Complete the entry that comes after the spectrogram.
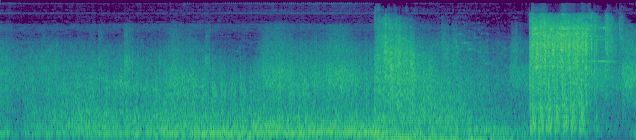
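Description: Battlefield gunfire from a World War II German infantry assault on the French town of Sedan in the Ardennes, a continuous loud rattle of machine gun fire with sharper bursts breaking through near the end.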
